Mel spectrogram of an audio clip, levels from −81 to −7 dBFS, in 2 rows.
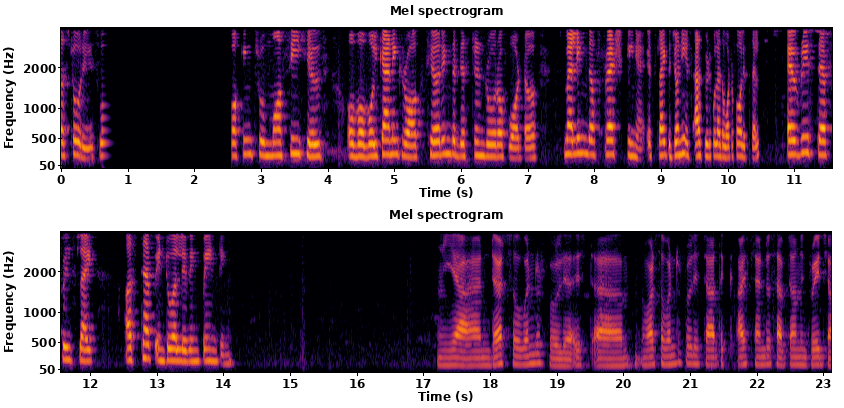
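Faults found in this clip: Call audio freeze, 0.62–2.58 s: speech halts for about 1.9 s. A short fading buzz, then about 1.7 s of silence, and speech resumes where it stopped with nothing lost. Likely the jitter buffer ran dry while packets were held up. On the waveform, a decaying tail into a flat line. On the spectrogram, a blank column.

Jitter buffer slow-down, 3.09–3.28 s: speech drawn out to 82% speed at unchanged pitch, about 43 ms added. The jitter buffer repeated single pitch periods to rebuild its reserve. On the waveform, near-identical cycles repeated back to back. On the spectrogram, harmonics stretched horizontally without shifting in frequency.

Jitter buffer speed-up, 8.3–12.11 s: speech hurried to about 151% speed, pitch unchanged, roughly 2 s cut in total. The jitter buffer trimmed pitch-period-sized pieces repeatedly to shed excess delay. On the spectrogram, compressed syllables with harmonics unshifted, set against a band that stops at 4 kHz throughout.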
